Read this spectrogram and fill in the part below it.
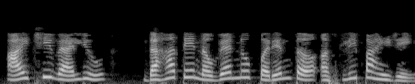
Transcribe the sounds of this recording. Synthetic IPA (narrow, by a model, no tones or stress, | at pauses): ajt͡ɕiːʋælju | d̪əɦat̪enəʋjãnːopəɾjənt̪əʔəsliːpaɦid͡ʑe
